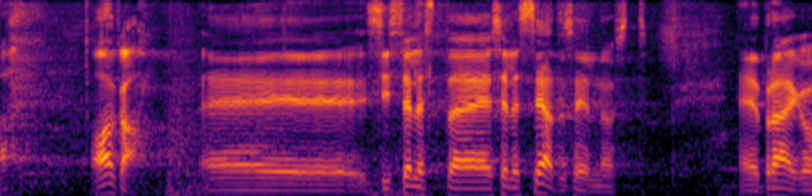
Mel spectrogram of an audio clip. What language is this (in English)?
Estonian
